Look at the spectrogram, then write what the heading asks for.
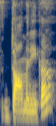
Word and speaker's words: Dominica: my country's name is Dominica we're not Dominican Republic so it's pronounced differently um we are about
